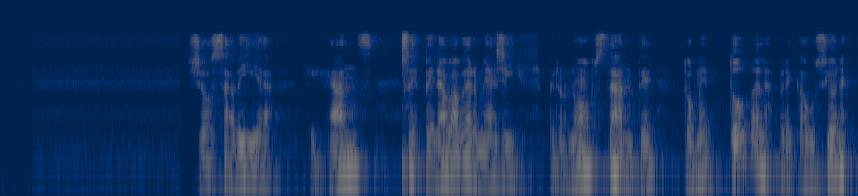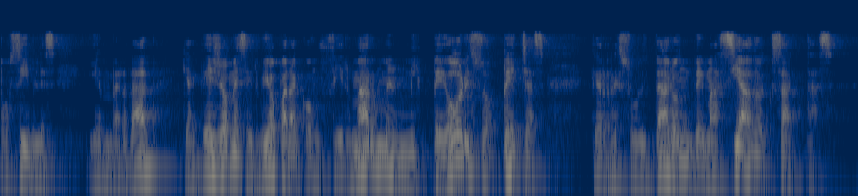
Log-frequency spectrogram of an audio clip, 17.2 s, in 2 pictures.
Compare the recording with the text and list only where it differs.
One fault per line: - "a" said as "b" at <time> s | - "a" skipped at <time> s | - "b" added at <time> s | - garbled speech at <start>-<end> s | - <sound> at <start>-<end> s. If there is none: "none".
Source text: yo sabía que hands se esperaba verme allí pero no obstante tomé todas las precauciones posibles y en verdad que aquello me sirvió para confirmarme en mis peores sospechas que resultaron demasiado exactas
none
